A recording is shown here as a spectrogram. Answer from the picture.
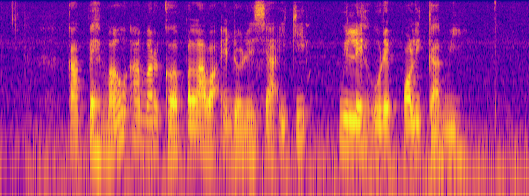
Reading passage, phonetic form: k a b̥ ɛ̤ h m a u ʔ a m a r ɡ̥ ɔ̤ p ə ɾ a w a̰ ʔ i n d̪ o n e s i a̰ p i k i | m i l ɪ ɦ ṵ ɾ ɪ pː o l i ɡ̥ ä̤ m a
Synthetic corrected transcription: k a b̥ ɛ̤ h m a u ʔ a m a r ɡ̥ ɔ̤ p ə l a w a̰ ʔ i n d̪ o n e s i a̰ ʔ i k i | m i l ɪ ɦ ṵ ɾ ɪ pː o l i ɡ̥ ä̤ m i

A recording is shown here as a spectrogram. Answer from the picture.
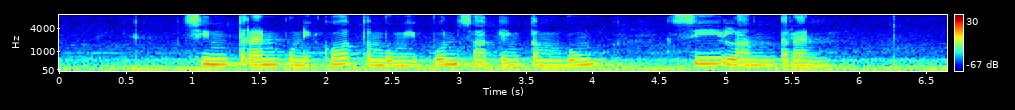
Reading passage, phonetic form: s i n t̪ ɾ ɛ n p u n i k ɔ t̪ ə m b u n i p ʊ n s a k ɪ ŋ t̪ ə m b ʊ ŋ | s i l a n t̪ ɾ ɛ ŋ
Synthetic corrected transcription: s i n t̪ ɾ ɛ n p u n i k ɔ t̪ ə m b u ŋ i p ʊ n s a k ɪ ŋ t̪ ə m b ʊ ŋ | s i l a n t̪ ɾ ɛ n

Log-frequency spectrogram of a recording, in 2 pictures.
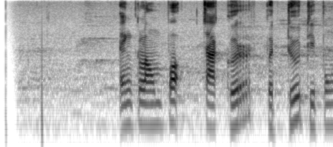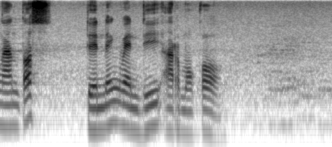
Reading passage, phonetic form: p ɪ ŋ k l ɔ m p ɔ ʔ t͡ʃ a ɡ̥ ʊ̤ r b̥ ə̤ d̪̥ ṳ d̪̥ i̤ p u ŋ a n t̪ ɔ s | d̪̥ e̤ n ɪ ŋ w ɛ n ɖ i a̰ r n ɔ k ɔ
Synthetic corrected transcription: ʔ ɪ ŋ k l ɔ m p ɔ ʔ t͡ʃ a ɡ̥ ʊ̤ r b̥ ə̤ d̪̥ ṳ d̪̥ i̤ p u ŋ a n t̪ ɔ s | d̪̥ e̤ n ɪ ŋ w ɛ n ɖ i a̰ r m ɔ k ɔ

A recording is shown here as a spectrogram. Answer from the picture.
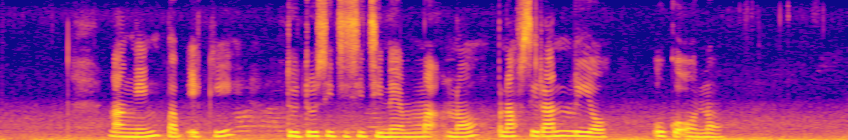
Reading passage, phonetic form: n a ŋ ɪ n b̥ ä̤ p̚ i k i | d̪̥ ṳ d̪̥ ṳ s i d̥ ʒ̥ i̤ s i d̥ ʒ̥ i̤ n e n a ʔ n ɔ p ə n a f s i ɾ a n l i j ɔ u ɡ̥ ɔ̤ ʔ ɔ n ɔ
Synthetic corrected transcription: n a ŋ ɪ ŋ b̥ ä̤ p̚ i k i | d̪̥ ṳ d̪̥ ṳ s i d̥ ʒ̥ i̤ s i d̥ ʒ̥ i̤ n e m a ʔ n ɔ p ə n a f s i ɾ a n l i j ɔ u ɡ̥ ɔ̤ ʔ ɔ n ɔ

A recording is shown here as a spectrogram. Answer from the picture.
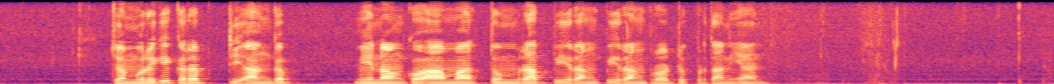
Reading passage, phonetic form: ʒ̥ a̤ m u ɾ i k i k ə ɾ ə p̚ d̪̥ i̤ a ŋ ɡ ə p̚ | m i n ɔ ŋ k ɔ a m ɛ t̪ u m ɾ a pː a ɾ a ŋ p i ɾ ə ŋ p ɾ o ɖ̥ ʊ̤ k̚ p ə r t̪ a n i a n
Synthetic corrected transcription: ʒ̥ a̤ m u ɾ i k i k ə ɾ ə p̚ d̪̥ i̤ a ŋ ɡ ə p̚ | m i n ɔ ŋ k ɔ a m a t̪ u m ɾ a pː i ɾ a ŋ p i ɾ a ŋ p ɾ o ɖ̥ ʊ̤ k̚ p ə r t̪ a n i a n

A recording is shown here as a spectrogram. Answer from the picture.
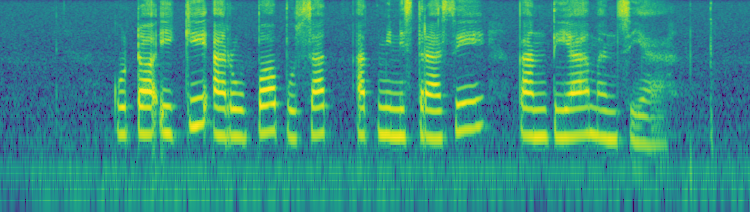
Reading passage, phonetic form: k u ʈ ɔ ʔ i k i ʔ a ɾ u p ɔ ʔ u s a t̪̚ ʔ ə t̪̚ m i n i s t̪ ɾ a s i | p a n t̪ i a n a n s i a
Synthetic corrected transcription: k u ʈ ɔ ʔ i k i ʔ a ɾ u p ɔ p u s a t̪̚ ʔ a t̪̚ m i n i s t̪ ɾ a s i | k a n t̪ i a m a n s i a

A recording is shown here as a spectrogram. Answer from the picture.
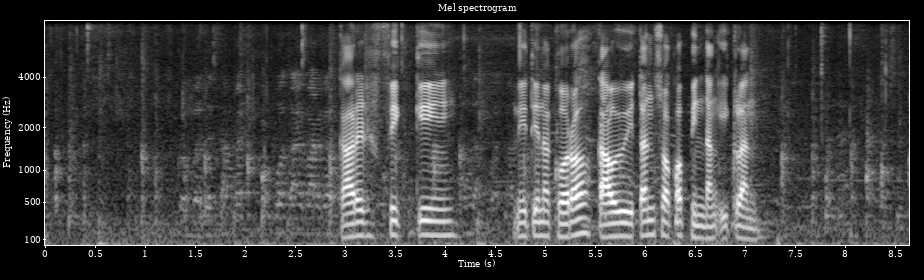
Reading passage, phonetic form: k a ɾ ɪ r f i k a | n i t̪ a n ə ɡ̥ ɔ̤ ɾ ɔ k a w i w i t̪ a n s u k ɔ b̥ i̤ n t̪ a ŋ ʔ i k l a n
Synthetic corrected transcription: k a ɾ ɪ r f i k i | n i t̪ i n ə ɡ̥ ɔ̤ ɾ ɔ k a w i w i t̪ a n s ɔ k ɔ b̥ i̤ n t̪ a ŋ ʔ i k l a n

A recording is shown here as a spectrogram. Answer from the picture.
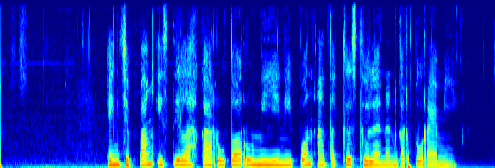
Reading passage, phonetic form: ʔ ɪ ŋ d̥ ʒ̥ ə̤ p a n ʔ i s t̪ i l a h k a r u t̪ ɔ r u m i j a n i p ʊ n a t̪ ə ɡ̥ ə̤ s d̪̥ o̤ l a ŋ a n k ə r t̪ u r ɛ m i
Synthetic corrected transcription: ʔ ɪ ŋ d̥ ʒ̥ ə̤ p a ŋ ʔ i s t̪ i l a h k a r u t̪ ɔ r u m i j i n i p ʊ n a t̪ ə ɡ̥ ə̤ s d̪̥ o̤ l a n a n k ə r t̪ u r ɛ m i

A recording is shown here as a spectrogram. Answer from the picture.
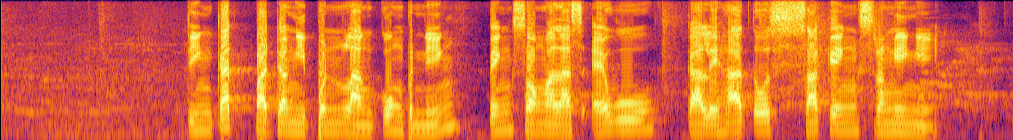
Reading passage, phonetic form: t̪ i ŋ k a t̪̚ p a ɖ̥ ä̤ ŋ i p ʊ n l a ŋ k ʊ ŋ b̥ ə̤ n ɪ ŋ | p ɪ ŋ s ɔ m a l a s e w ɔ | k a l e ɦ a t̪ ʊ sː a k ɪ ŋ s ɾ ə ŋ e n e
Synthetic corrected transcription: t̪ i ŋ k a t̪̚ p a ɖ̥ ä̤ ŋ i p ʊ n l a ŋ k ʊ ŋ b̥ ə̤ n ɪ ŋ | p ɪ ŋ s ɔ ŋ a l a s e w u | k a l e ɦ a t̪ ʊ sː a k ɪ ŋ s ɾ ə ŋ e ŋ e

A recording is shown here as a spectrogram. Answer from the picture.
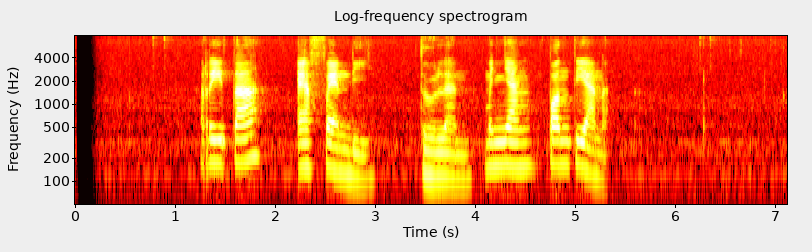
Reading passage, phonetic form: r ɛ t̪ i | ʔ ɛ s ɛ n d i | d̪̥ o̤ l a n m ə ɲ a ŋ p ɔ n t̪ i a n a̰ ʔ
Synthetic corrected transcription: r i t̪ a | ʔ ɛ f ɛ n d i | d̪̥ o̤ l a n m ə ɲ a ŋ p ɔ n t̪ i a n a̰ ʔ

